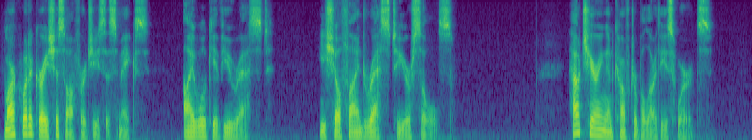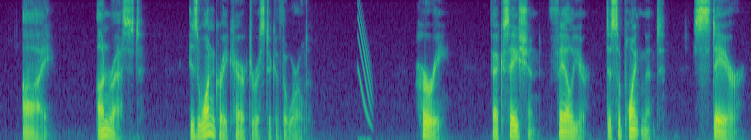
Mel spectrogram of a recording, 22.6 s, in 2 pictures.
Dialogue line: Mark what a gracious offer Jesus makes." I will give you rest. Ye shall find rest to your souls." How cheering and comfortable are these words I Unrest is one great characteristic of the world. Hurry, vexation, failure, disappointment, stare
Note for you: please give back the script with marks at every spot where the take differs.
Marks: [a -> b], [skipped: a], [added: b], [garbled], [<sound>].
Mark what a gracious offer Jesus makes." I will give you rest. Ye shall find rest to your souls." How cheering and comfortable are these words I Unrest is one great characteristic of the world. [chirp] Hurry, vexation, failure, disappointment, stare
